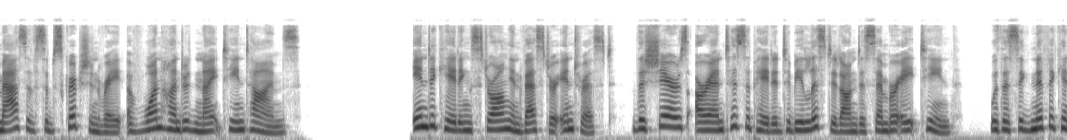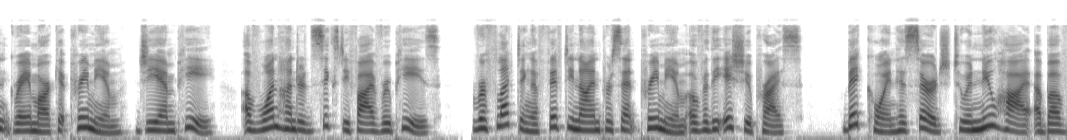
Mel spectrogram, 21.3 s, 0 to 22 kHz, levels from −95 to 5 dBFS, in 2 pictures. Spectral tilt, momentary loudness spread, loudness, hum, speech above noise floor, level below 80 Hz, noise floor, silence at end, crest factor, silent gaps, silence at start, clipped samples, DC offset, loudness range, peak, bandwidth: -4 dB/octave; 7 LU; -25 LUFS; none; over 66 dB; -60 dBFS; under -90 dBFS; 0 s; 18 dB; 3.21-4.03 s; 0 s; under 0.1%; under 0.1%; 2 LU; -8 dBFS; 12 kHz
